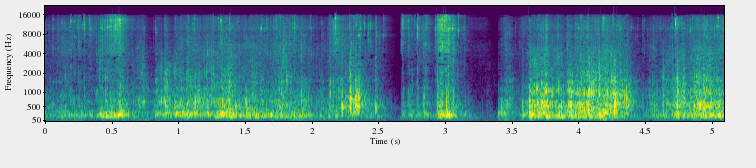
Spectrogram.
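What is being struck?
Pile of broken slate pencil fragments.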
